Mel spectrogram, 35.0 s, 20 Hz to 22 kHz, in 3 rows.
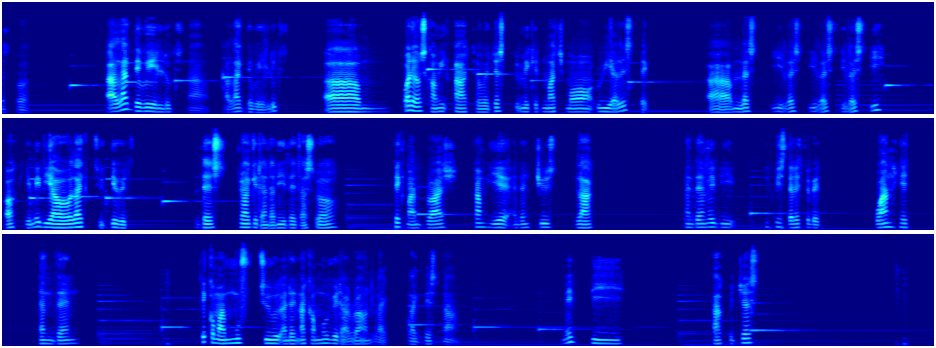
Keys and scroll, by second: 0.3 ctrl+h, 0.5 ctrl+h, 0.9 ctrl+h, 2.5 ctrl+h, 16.4 b, 20.8 ], 20.9 ], 21.1 ], 21.2 ], 23.1 ctrl+t, 25.2 Return, 26.3 v, 32.4 ctrl+t.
